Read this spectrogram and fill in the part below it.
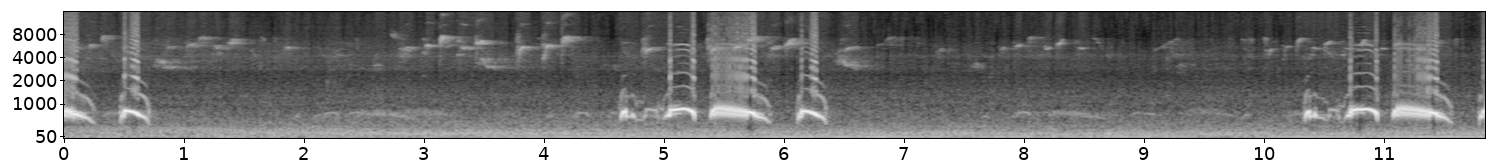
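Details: Spotted dove giving its sharp 'mercik kuk 1' style call, kept for luring and training birds: three mellow, mid-pitched cooing phrases near the start, middle and end, each a quick note then longer slurred coos, with quiet gaps between.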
